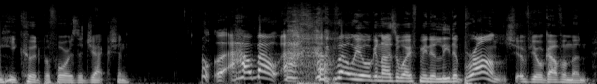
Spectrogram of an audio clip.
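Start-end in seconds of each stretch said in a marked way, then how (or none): 2.3-5.9 high-pitched nervous pleading; begging. A narrator's reading. Wilbur begging to keep a place in government, pleading. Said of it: "Wilbur seemed to be begging".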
